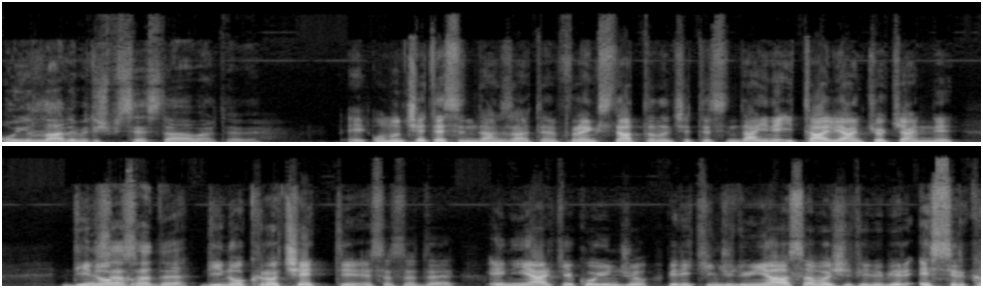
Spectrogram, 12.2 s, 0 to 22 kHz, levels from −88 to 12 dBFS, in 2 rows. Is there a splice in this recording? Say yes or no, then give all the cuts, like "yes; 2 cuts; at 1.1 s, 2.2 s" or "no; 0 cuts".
yes; 2 cuts; at 9.1 s, 10.2 s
